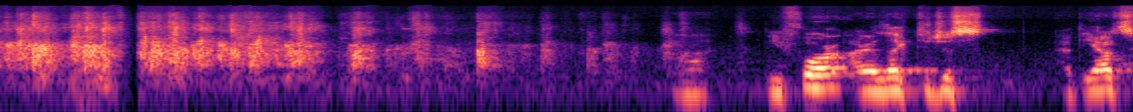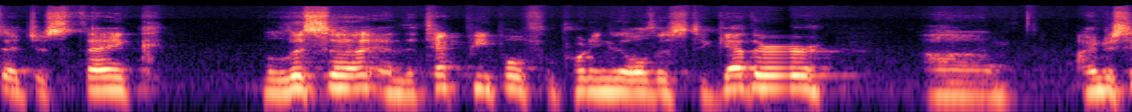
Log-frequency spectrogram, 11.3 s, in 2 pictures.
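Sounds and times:
audience applause: 0:00.0 - 0:03.5
speech: 0:03.8 - 0:11.3.

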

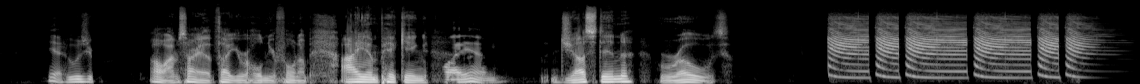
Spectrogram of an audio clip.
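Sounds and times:
speech: 0:00.5 - 0:07.4
loud brassy horn blasts: 0:08.3 - 0:11.3.

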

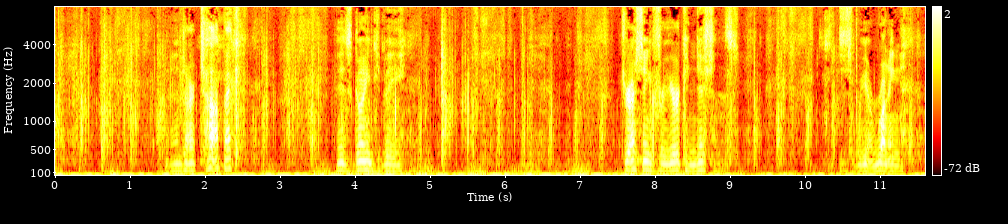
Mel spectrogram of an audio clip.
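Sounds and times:
footsteps of people on a training run: 0:00.0 - 0:11.5
speech: 0:01.7 - 0:02.6, 0:03.8 - 0:04.8, 0:07.6 - 0:09.2, 0:10.7 - 0:11.5.

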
